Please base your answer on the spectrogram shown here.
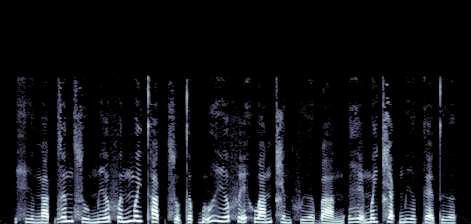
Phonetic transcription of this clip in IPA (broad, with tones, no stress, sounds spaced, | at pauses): x i̤˨˩ ə̯ ŋ a˨˩ k̚ z ə˧ n s ṳ˨˩ m i˨˦ ə̯ f ə˨˦ n m ə˧ j t̪ʰ a˨˩ k̚ s ṵ˧˨ t̪ ə˨˩ p̚ ɓ ṵ˧˥ ɣ i˨˦ ə̯ f ḛ˧˥ h w a˨˦ n t͡ɕ ə̤˨˩ n f ɨ̤˨˩ ə̯ ɓ a˧˩˨ n | ɣ ḛ˧˨ m ə˧ j t͡ɕ a˨˩ k̚ m i̤˨˩ ə̯ k ɛ˧˩ t̪ ɨ̤˨˩ ə̯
